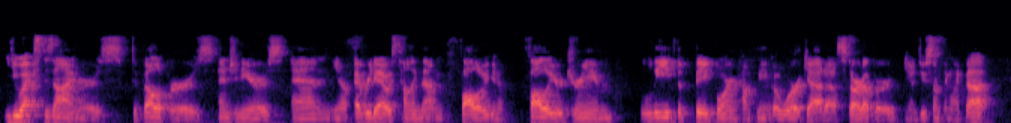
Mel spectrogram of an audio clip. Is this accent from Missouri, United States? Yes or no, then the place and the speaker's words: no; New York City, New York, United States; also born or lived in Philadelphia; I'm from New York City.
